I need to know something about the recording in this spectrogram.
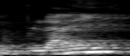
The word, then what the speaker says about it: Blaye: caprais de blaye et j'insiste sur la prononciation de blaye comme on dit là bas alors que chez nous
